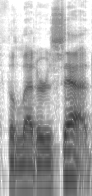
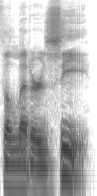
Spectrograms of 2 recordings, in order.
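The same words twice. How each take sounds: First: The letter is pronounced zed, Canadian style. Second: The letter is pronounced zee, American style.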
